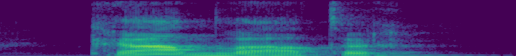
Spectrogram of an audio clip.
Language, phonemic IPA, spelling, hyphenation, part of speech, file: Dutch, /ˈkraːnˌʋaː.tər/, kraanwater, kraan‧wa‧ter, noun, Nl-kraanwater.ogg
- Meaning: tap water, running water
